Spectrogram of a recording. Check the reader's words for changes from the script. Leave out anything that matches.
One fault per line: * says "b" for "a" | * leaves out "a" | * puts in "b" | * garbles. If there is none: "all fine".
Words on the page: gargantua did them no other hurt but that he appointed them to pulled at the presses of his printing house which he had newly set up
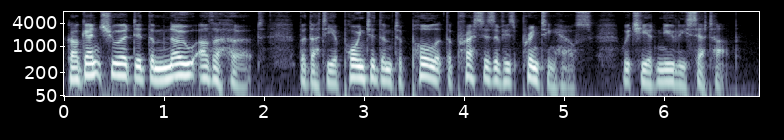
* says "pull" for "pulled"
